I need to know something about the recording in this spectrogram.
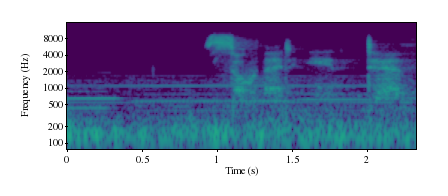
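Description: Hushed whispering, with a sharp hissing sibilant about a second in, over faint sustained music tones.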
